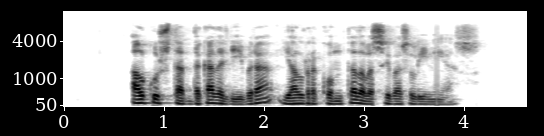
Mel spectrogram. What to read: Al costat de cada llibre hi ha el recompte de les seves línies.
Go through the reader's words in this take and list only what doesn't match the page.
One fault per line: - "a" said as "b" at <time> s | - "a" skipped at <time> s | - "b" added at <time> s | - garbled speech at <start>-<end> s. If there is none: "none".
none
